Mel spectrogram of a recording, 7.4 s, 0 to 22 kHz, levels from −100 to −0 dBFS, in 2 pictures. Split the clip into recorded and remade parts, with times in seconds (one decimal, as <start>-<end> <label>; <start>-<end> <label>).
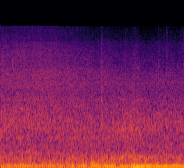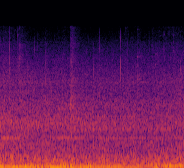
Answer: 0.0-3.4 recorded; 3.4-5.6 remade; 5.6-6.7 recorded; 6.7-7.4 remade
